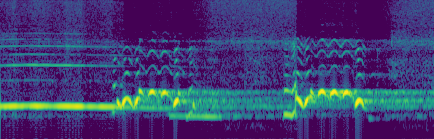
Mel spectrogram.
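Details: Common loon at night: a steady held tone breaks into two bursts of quick, wavering tremolo laughter, each starting with a sharp upward swoop.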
